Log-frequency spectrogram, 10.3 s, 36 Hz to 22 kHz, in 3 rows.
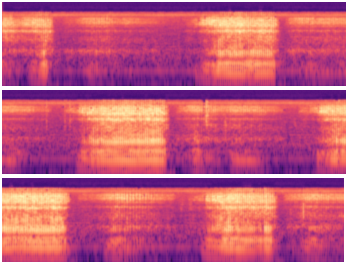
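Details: Saint Bernard puppy, just over 5 months old, sleeping and snoring: loud, rattling snores on each breath, about five in ten seconds, roughly 28 breaths a minute.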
